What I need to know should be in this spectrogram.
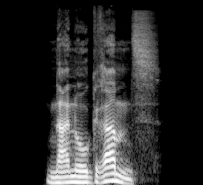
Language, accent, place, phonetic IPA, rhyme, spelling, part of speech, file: German, Germany, Berlin, [nanoˈɡʁams], -ams, Nanogramms, noun, De-Nanogramms.ogg
- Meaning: genitive singular of Nanogramm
